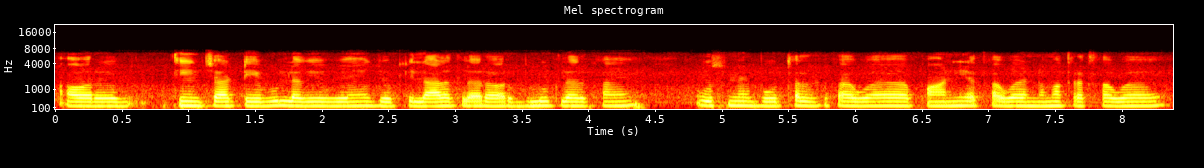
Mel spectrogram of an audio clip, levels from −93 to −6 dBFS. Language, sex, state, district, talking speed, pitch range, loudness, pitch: Hindi, male, Jharkhand, Deoghar, 215 wpm, 160-165 Hz, -17 LUFS, 165 Hz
